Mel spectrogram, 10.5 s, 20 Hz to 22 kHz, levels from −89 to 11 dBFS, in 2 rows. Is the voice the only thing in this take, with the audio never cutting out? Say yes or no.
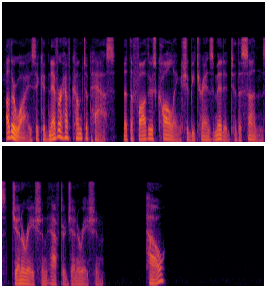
yes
